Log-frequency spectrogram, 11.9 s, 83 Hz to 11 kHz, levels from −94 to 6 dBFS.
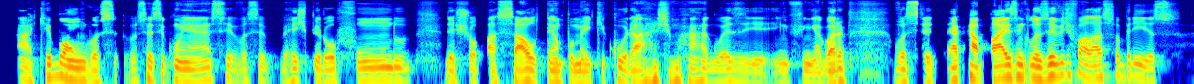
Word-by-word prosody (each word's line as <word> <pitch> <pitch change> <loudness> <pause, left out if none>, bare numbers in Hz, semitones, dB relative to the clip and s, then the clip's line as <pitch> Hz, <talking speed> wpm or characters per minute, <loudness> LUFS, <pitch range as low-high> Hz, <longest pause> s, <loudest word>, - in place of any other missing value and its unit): Ah, 120 -5 -3
que 130 +8 -2
bom. 115 -6 +4
Você 95 -1 -3
você 100 +3 -4
se - - -5
conhece, 110 +1 -1
você 100 +3 -9 0.2
respirou 100 -1 -3
fundo, 105 +1 -2 0.3
deixou - - -3
passar 90 +2 +2
o 95 -3 +3
tempo 95 0 -2
meio 90 -1 0
que - - -11
curar 95 -5 -1
as 105 - -4
mágoas. 100 0 -3
E, 85 -2 -5
enfim, 90 -1 -4
agora 90 +5 +3 0.5
você 100 -1 -2
é 110 0 +5
capaz 120 +3 +6
inclusive 125 +2 +4
de 145 - -4
falar 125 -3 +3
sobre 135 +2 -5
isso. 105 -4 -5
100 Hz, 150 wpm, -22 LUFS, 95-115 Hz, 0.5 s, capaz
